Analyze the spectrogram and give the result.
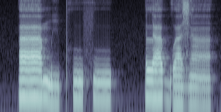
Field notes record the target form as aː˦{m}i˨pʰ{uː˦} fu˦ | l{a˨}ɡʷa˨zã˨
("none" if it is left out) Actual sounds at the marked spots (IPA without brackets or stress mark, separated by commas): m, u˦, a˦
